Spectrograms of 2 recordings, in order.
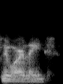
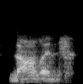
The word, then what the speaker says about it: New Orleans: I'm actually in New Orleans, Louisiana, and I mispronounced New Orleans. Narlands, I think is the way they like to say it here.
